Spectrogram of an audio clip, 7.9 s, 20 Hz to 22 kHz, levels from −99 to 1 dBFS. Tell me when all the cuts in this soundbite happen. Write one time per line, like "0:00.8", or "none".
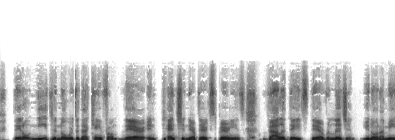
0:01.5
0:03.9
